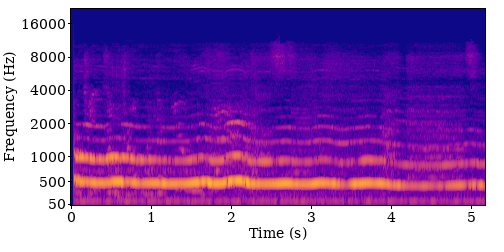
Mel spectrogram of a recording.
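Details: A male Siberian Husky lying in his beanbag sings one drawn-out, tuneful, mid-pitched howl. The pitch stays fairly even with slight rises and dips and never breaks, over a faint low hum.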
